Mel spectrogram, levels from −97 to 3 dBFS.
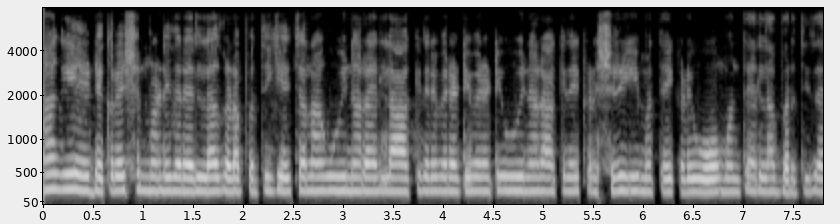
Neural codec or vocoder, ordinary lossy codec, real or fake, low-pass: vocoder, 44.1 kHz, 128 mel bands, Pupu-Vocoder; none; fake; 7.2 kHz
